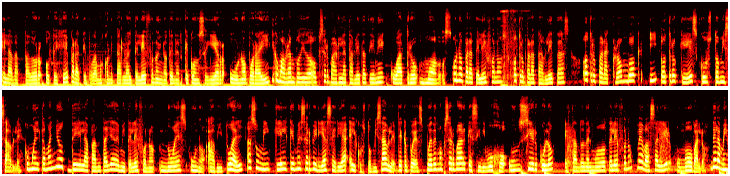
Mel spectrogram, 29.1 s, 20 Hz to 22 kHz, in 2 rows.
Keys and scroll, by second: 0.8 i, 3.5 i.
